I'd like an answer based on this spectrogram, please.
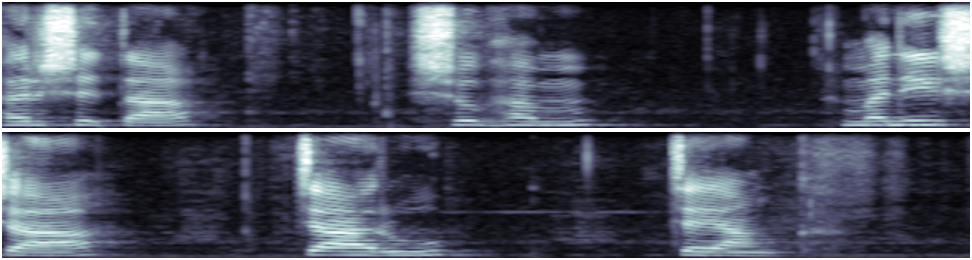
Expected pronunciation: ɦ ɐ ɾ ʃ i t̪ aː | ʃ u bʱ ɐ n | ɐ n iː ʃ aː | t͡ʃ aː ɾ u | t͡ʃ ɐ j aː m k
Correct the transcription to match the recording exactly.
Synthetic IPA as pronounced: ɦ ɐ ɾ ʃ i t̪ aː | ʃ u bʱ ɐ m | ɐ n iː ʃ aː | t͡ʃ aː ɾ u | t͡ʃ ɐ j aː ŋ k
